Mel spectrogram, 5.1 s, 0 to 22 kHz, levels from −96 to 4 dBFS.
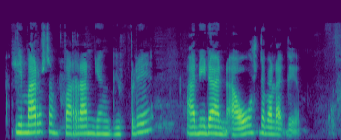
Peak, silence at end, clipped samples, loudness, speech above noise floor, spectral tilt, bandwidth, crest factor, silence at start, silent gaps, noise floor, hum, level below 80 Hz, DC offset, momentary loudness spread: -2 dBFS; 0.1 s; under 0.1%; -20 LUFS; 31 dB; -6.5 dB/octave; 11 kHz; 20 dB; 0.2 s; none; -51 dBFS; none; -70 dBFS; under 0.1%; 11 LU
